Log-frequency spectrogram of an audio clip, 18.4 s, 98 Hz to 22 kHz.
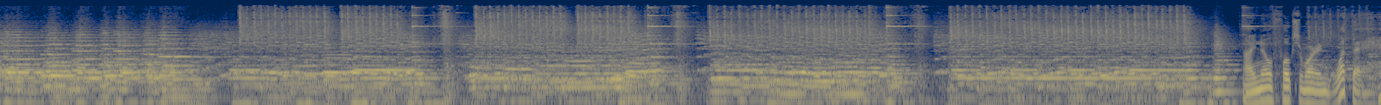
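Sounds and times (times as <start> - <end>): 
dense musical backing: 0.0 - 18.4
electric typewriter typing: 3.1 - 16.0, 16.6 - 18.4
typewriter bell-like dings: 3.3 - 13.6, 16.6 - 18.4
speech: 16.7 - 18.4.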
